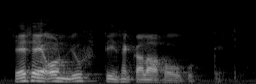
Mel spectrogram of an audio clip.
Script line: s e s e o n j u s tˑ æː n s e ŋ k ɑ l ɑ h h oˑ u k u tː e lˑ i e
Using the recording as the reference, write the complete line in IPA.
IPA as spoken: s e s e o n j u s tˑ iː n s e ŋ k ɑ l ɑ h h oˑ u k u tː e lˑ i e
